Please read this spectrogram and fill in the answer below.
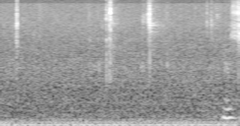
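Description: A cat chewing dry treats: a few faint, sharp crunching clicks, spaced irregularly, over a steady low hum.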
